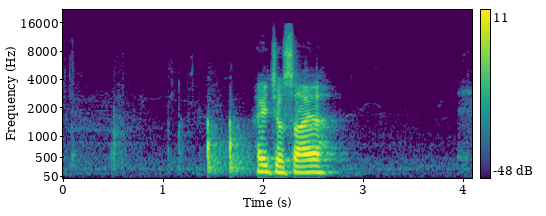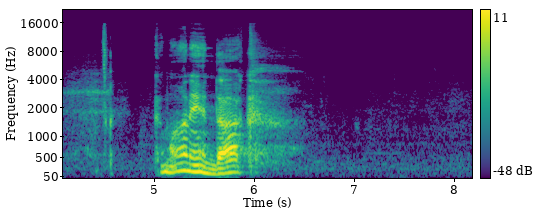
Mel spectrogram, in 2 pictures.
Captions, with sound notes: (knocking at door) - Hey, Josiah. - Come on in, Doc.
